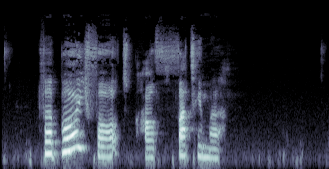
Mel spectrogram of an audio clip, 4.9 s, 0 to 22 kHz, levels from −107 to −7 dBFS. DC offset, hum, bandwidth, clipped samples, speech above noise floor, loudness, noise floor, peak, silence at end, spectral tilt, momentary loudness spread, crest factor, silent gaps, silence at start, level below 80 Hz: under 0.1%; none; 11 kHz; under 0.1%; 47 dB; -22 LUFS; -69 dBFS; -6 dBFS; 1.65 s; -5.5 dB/octave; 17 LU; 18 dB; none; 0.65 s; -68 dBFS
